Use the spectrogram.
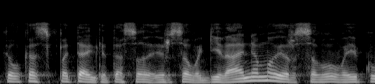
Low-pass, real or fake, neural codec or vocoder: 7.2 kHz; fake; codec, 16 kHz, 4 kbps, FunCodec, trained on LibriTTS, 50 frames a second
